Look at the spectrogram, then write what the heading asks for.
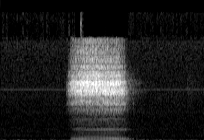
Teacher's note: Voiced alveolar fricative. So you need to think of a sound that is voiced, that is produced at the alveolar ridge, and that is fricative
